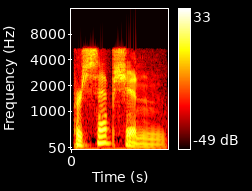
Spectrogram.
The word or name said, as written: perception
